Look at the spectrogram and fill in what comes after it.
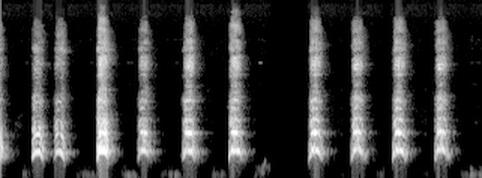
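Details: Home dog gives a run of about eleven short, punchy barks, some paired close together, others evenly spaced, with a brief pause halfway and no other sounds.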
